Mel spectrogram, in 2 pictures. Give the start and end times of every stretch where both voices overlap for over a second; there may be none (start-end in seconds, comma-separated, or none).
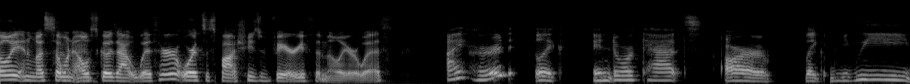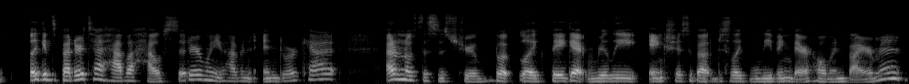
none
